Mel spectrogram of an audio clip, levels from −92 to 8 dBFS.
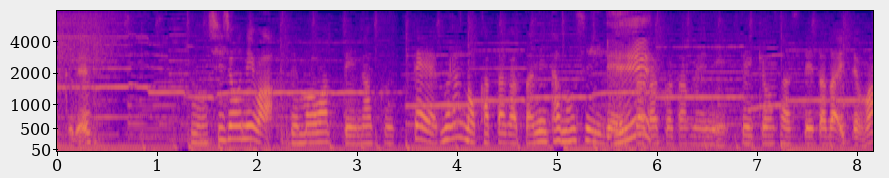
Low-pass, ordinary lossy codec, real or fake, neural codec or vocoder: none; none; real; none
